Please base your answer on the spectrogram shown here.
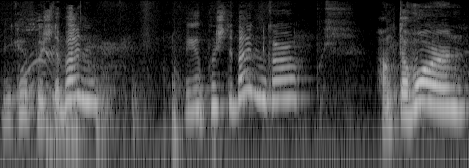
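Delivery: put-on high coaxing voice for a baby; high baby talk. Coaxing baby to push button.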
